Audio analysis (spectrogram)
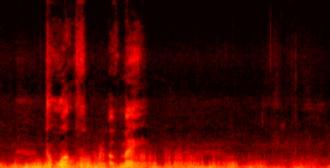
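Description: Gusty wind on a cool, showery day buffets the microphone with low, uneven rumbling under a person talking.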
